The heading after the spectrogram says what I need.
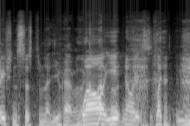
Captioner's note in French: rire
